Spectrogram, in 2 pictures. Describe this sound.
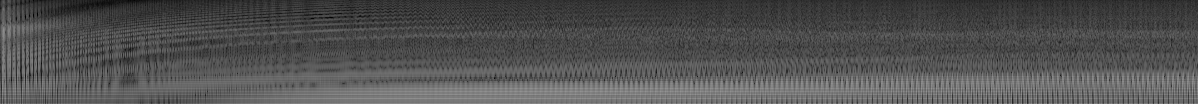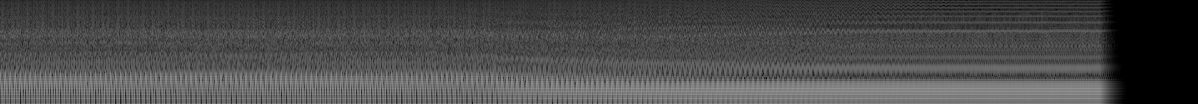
Space craft or ufo sound, could be used for game sounds.
alien, artificial, machine, mechanical, science-fiction, sfx, space, ufo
